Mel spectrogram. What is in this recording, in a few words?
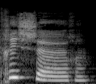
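"tricheur", French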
